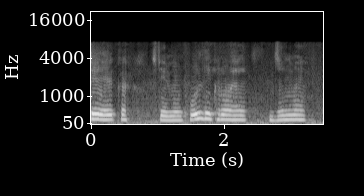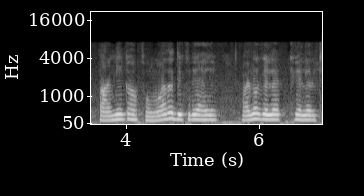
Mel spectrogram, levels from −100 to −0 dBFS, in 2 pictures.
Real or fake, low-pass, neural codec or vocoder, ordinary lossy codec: fake; 7.2 kHz; codec, 16 kHz, 2 kbps, FreqCodec, smaller model; none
